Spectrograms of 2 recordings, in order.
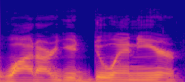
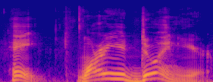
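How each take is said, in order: First: It is said flat, without intonation. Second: It is said with lively, varied intonation.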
